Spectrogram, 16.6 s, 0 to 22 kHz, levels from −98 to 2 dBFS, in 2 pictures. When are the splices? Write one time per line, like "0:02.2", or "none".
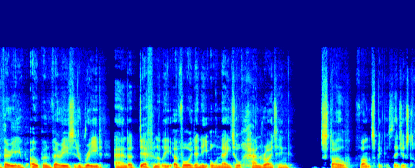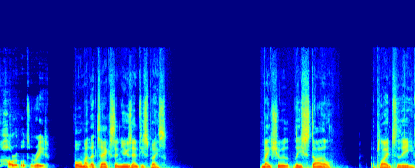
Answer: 0:02.2
0:09.6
